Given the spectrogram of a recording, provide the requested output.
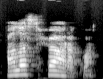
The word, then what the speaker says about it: аласфяраква: Скороговорки на абазинском языке аласфяраква. Аласфяраква. В слове аласфяраква мы видим два интересных звука. Звук х, который пишется как х, палочка в, и звук к, который пишется как к, в.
